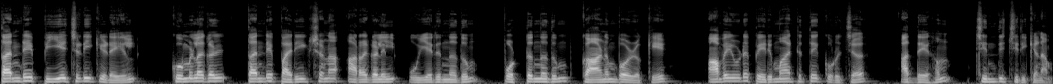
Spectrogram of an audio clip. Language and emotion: Malayalam, neutral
